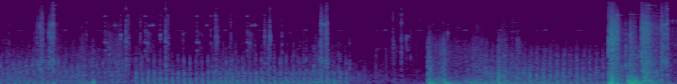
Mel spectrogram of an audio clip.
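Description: Gunfire in a first-person shooter game, a rapid string of sharp shots with brief pauses, then louder bursts near the end, all close and crisp.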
